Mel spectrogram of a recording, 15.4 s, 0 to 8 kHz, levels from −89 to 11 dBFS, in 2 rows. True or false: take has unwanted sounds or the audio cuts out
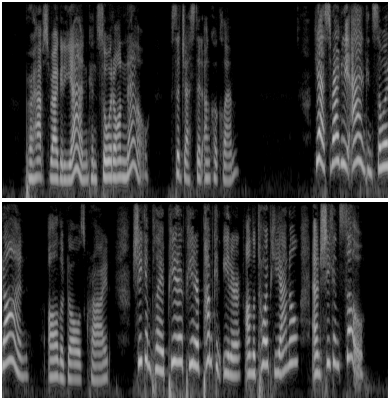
false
